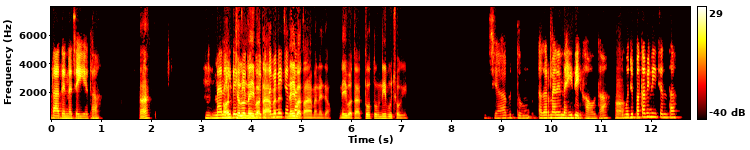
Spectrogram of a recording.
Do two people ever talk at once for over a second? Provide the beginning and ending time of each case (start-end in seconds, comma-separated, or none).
3.5-5.0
